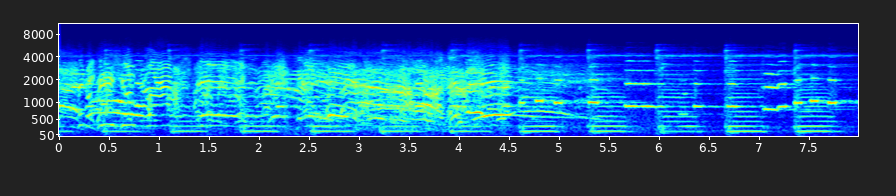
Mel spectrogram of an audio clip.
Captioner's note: men cheer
